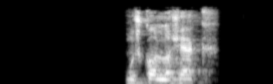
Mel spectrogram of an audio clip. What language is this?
Maltese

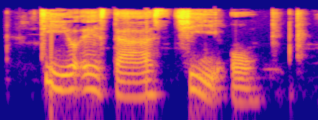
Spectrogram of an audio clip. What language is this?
Esperanto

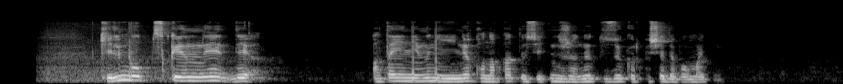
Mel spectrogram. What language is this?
Kazakh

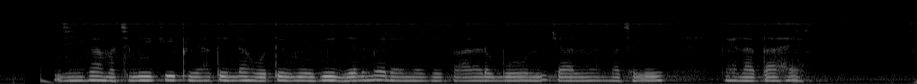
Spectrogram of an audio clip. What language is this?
Hindi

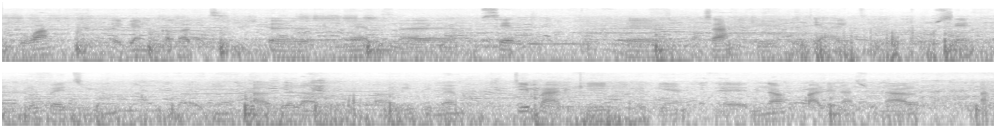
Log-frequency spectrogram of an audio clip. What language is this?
French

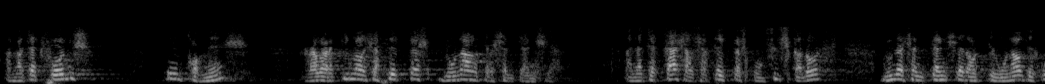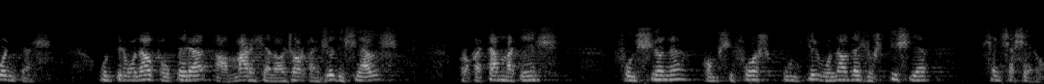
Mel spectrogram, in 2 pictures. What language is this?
Catalan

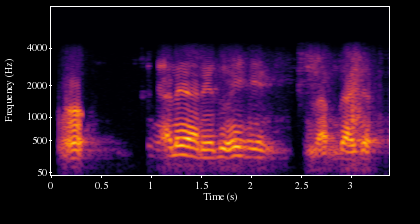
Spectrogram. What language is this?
Manipuri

